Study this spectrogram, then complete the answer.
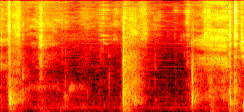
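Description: A knife cuts out a seed on a cutting board while cooking peanut chicken with rice. Several sharp knocks and clinks of the blade against the board are heard, spaced apart, with quiet gaps between them.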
